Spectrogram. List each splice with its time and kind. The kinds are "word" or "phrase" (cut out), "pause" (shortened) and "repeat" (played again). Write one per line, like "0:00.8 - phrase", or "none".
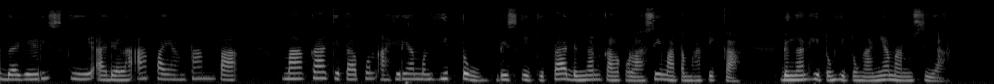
none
